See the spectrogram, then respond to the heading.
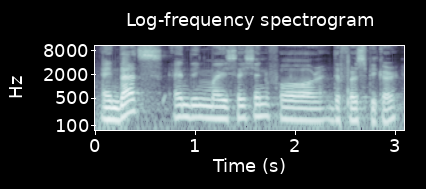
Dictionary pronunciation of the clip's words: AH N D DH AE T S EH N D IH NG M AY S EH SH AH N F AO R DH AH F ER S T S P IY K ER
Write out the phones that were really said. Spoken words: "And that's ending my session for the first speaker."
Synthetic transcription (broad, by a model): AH N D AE T S EH N D IH NG M AY S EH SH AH N F AO R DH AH F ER T S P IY K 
